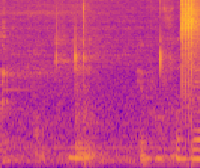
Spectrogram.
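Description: Quiet kitchen with a woman's voice starting about halfway through. Near the end comes a short, sharp burst of clicking and hiss as the knob of a gas hob is turned to light a burner.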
